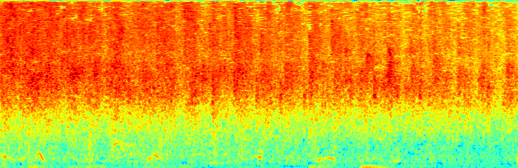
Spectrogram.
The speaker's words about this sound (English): Go ahead, you can clap.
